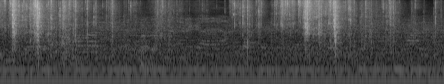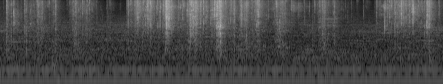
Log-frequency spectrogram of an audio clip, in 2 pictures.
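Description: Plastic card wrappers crinkle and rustle as they are torn open.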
